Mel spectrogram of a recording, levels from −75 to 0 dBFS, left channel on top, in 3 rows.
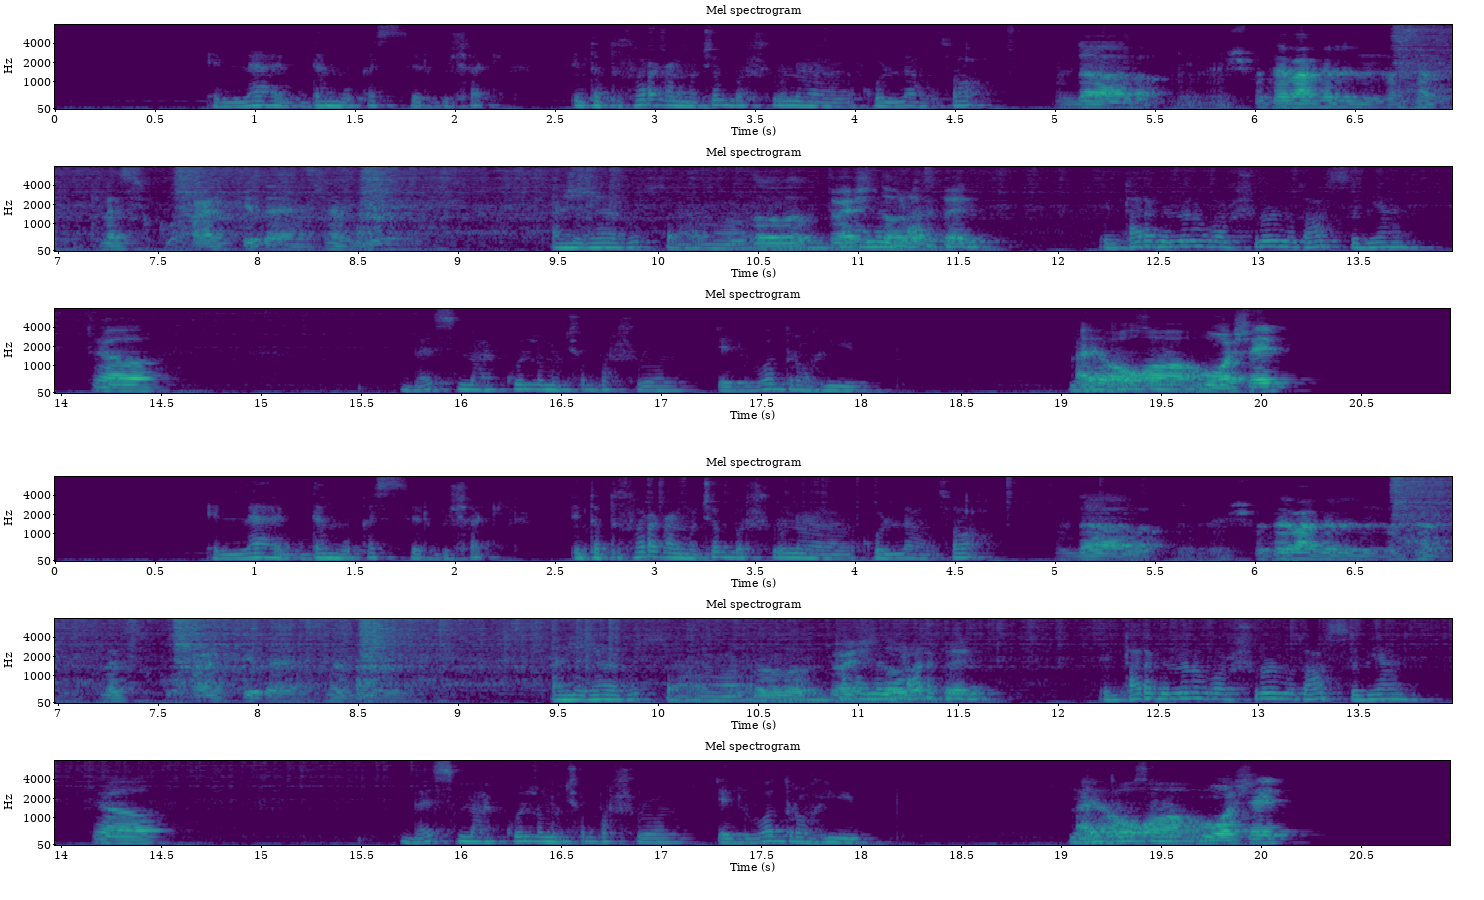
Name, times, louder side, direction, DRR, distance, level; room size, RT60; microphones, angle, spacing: voice 1, 0.8-4.7 9.5-11.6 12.2-13.9 15.7-18.1 19.0-19.8, right 2 dB, 20° right, 0.4 m, -40 dB
sound 1, 2.8-5.5 6.0-6.1 6.3-6.4 6.7-16.8 17.0-18.0 18.3-18.4 18.8-19.0, right 6 dB, 65° right, 1.8 m, -42 dB
voice 2, 5.0-9.0 9.5-9.7 10.3-11.6 14.1-14.5 19.1-20.1, left 2 dB, 60° left, 1.4 m, -36 dB
5.9 x 2.1 x 3.3 m
head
